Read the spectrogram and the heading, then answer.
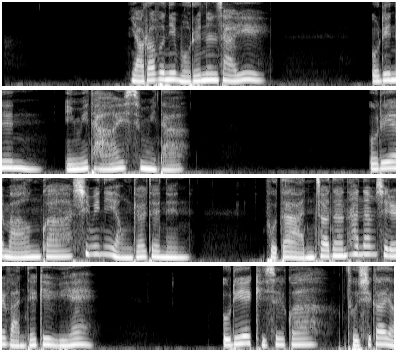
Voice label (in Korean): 나레이션 CCTV통합관제센터 홍보 NA 청량한; 하남시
